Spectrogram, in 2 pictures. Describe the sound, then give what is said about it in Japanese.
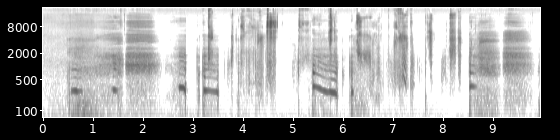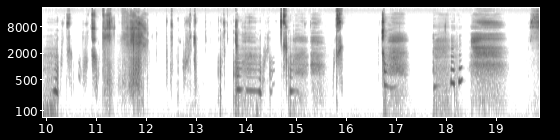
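Wet ear-licking sounds for ASMR, aimed at the left ear: many close, moist smacks, slurps and soft breaths in an irregular rhythm, with no talking. “耳なめからしよっか。まずは左耳。いただきまーす。”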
